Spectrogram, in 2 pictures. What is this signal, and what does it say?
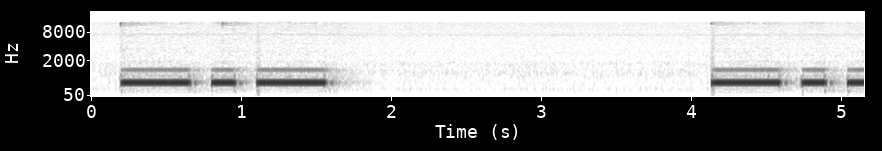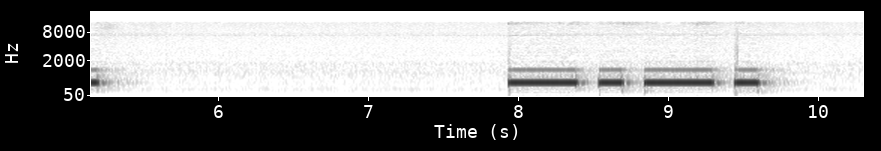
Morse code, heard as a keyed tone, about 8 wpm, 660 Hz. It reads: K D C
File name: jh8cbh / 2025cw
